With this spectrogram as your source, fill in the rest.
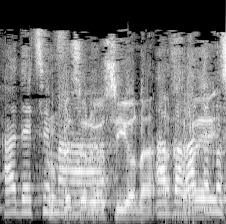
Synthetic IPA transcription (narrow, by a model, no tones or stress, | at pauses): ad̪et͡seɾomfesoɾjosijona̰aːaɾaeano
